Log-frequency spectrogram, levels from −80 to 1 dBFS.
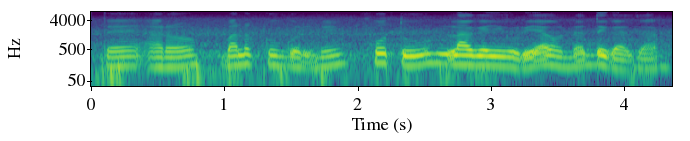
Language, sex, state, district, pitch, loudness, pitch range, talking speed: Chakma, male, Tripura, Dhalai, 160 Hz, -15 LUFS, 150-165 Hz, 125 wpm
